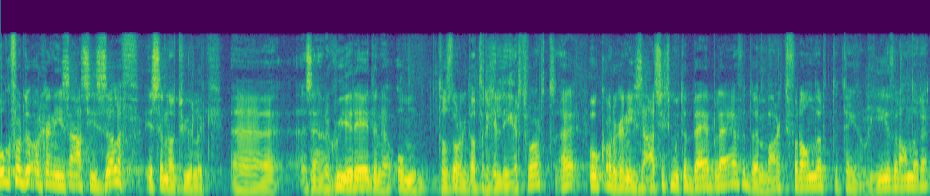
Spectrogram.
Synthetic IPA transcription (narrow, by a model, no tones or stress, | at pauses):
oːkfoːrdəɔrɣanizaːsizɛlfɪsərnatyːrlək | ə | zɛjnɛrɣujəɾeːdənəʔɔmtəzɔrɣəndɑtɛrɣəleːrtʋɔrtɦɛoːkɔrɣanizaːsismutənbɛjblɛjvəndəmɑrk̚tfəɾɑndərt̚dətɛxnoloɣiəvəɾɑndəɾə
